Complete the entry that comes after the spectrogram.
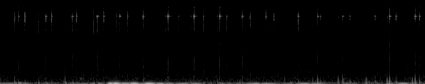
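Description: Long nails tap and scratch a small, hollow, clear glass star-shaped bottle with a cork stopper, apparently empty, in close-up. Quick, irregular clicks and scratches carry high, bright glassy ticks over a low rumble, with no lingering ring.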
